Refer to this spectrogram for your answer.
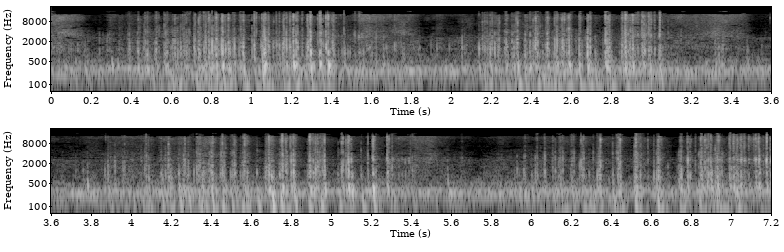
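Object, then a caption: Leather handbag. Long almond nails and fingertips grip and tap a medium black leather handbag with a strap and a soft, hollow body. The result is a steady, dense run of squeaky leather creaks and short, dull taps over a low, hollow thump, with no speech.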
